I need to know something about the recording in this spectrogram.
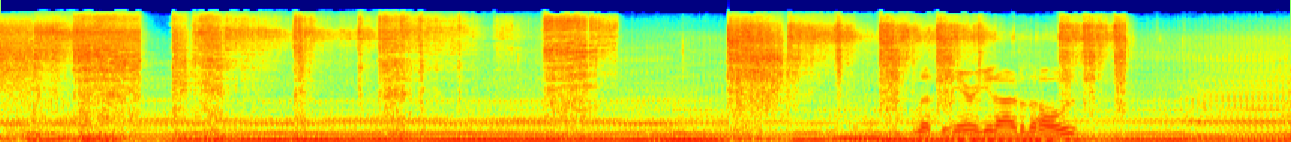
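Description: Water sprays hard from a hose nozzle with a hiss.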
